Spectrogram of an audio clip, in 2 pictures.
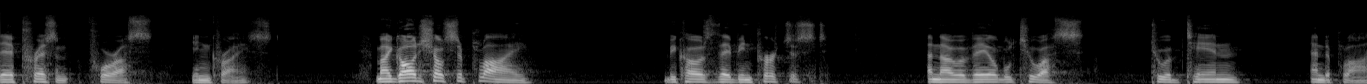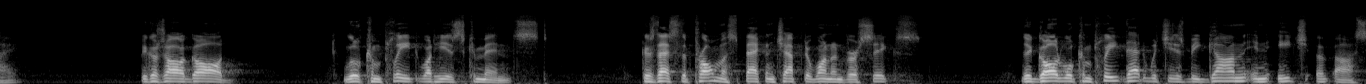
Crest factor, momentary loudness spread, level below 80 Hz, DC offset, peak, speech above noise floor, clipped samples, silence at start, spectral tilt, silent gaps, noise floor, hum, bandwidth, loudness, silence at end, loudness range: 22 dB; 17 LU; -58 dBFS; under 0.1%; -2 dBFS; 43 dB; under 0.1%; 0 s; -7 dB/octave; none; -66 dBFS; none; 10.5 kHz; -24 LUFS; 0 s; 7 LU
